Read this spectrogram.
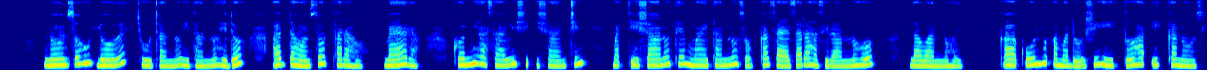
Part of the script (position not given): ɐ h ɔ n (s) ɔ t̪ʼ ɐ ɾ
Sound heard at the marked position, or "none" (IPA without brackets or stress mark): s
